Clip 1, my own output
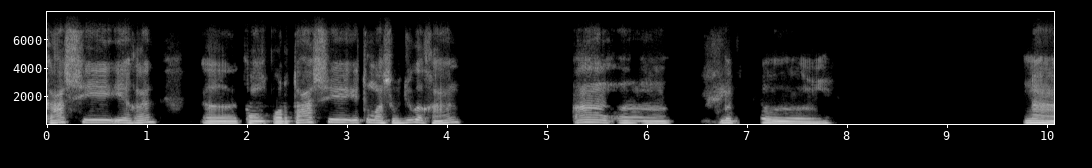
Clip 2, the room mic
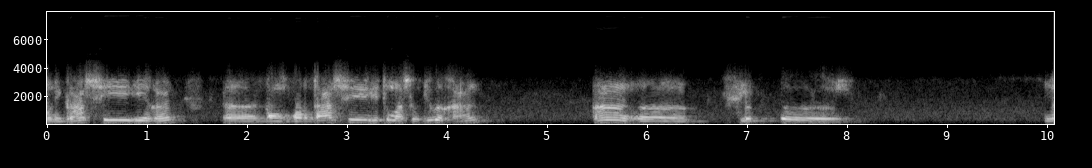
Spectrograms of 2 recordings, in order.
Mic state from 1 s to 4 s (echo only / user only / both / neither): echo only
